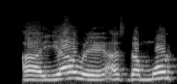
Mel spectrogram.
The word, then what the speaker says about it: Yahweh: Pero ayon sa maraming mga scholars, ang tama pong bigkas ay hindi po Jehovah, kundi Yahweh.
